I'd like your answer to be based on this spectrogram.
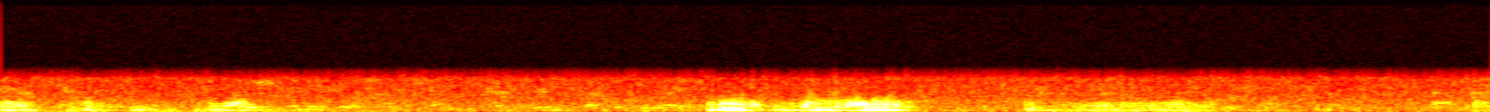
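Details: A sleeping Chihuahua dog snoring loudly, with a cat nearby undisturbed; snoring.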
